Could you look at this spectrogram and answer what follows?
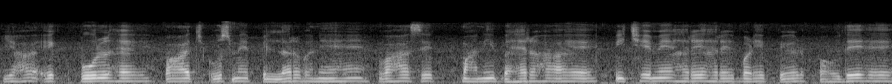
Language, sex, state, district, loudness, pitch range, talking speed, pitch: Hindi, male, Maharashtra, Pune, -19 LUFS, 140-145 Hz, 155 wpm, 140 Hz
